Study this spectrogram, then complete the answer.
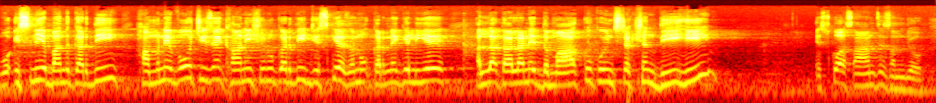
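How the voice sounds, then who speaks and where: A man speaks in an animated tone at a high pitch. The room echo is audible and background noise is noticeable. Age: 50s. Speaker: herbal health doctor. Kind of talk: health talk to audience. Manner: animated, rhetorical questions.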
